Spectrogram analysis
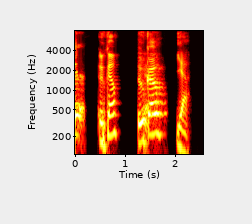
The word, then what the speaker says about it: Ukko: Ukko? Yeah. Yeah, it's Ukko.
